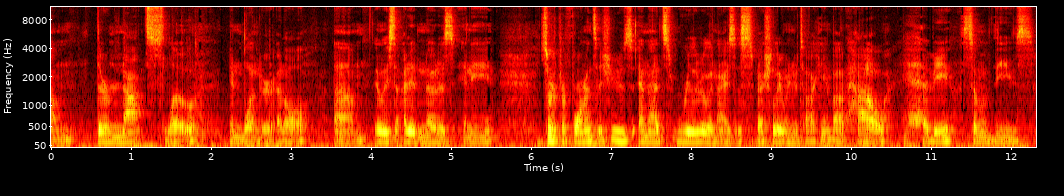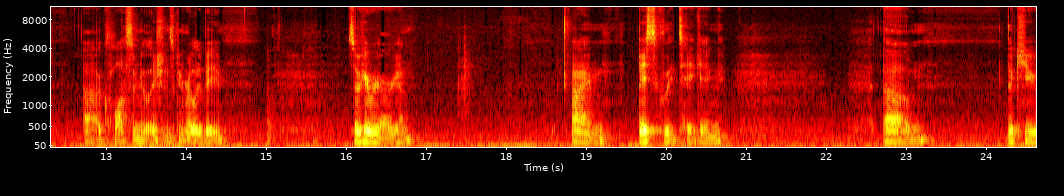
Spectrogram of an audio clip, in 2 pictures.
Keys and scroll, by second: 1.2 typing, 1.3 Return, 2.9-3.7 typing, 5.4 typing, 5.7 Return, 7.7-8.1 typing, 8.2 Return, 10.6 typing, 10.7 Return, 12.2 shift+Left, 21.7-22.4 typing, 24.0-24.6 typing.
